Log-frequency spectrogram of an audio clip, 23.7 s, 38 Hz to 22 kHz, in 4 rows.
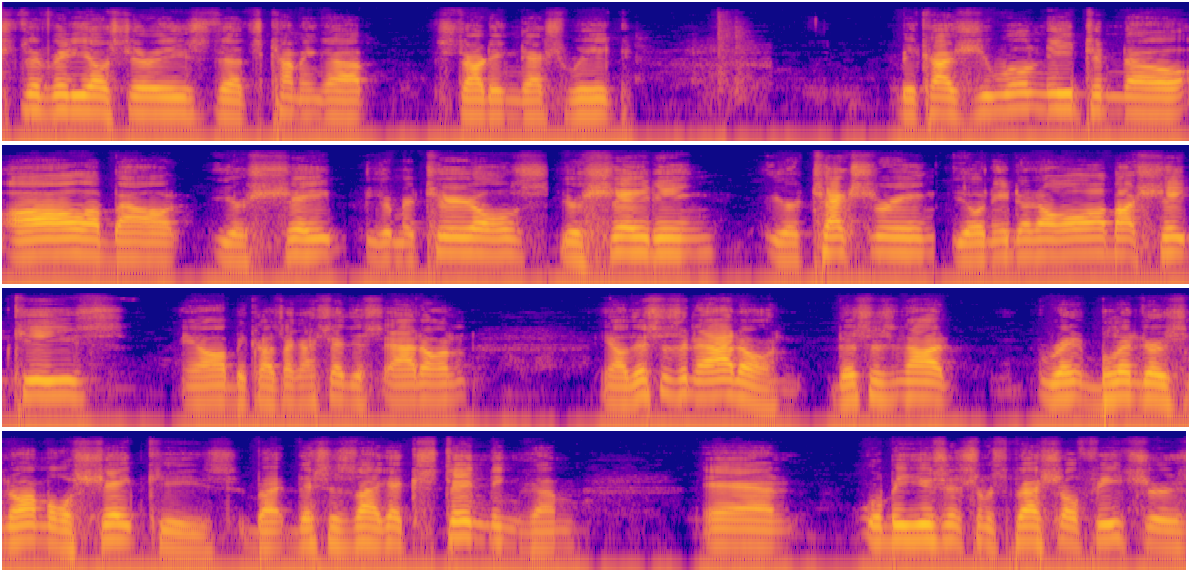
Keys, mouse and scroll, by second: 14.7 click, 17.5 click, 20.7 click, 22.3 click.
